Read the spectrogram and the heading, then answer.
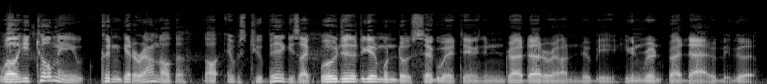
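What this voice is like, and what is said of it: Good imitation of another man. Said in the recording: “he does a really good job ... I think that was a good imitation.”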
